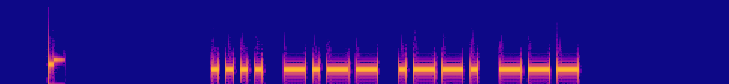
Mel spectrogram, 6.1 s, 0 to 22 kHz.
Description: Morse code, heard as a keyed tone, about 20 wpm, 700 Hz. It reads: HYPO
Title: Build A Word - 4 Letters At A Time - 10-Letter Words - 20wpm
